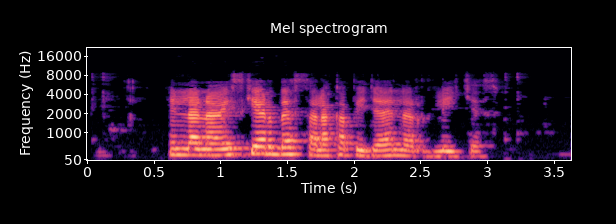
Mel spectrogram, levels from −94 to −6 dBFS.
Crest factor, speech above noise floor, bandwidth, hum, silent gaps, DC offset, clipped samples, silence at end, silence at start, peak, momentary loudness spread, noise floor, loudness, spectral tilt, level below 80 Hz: 20 dB; 33 dB; 9 kHz; none; none; under 0.1%; under 0.1%; 0.65 s; 0.6 s; -2 dBFS; 10 LU; -54 dBFS; -21 LUFS; -5 dB/octave; -68 dBFS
